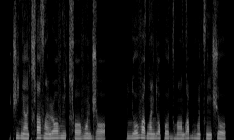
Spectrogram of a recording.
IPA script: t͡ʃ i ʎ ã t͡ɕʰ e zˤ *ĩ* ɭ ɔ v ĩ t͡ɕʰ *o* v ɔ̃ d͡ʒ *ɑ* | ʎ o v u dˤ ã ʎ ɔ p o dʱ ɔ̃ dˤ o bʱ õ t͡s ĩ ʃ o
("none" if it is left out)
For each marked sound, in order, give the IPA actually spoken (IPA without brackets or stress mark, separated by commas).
ĩ, ɔ, ɔ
